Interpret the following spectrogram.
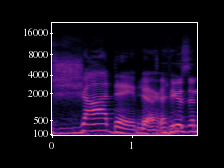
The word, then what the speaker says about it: Jahdae Barron: What I love about Jahdae Barron, and you could even go Jahdae Barron if you want to get real correct with the pronunciation. A little Z at the front. That's what Sean gave us. He gave us a very French way of saying Yes.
